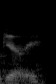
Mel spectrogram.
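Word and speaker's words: Gerry: Originally, you look at it and you think Jerry, because it's Jerry, but with a G. But he drew... in his productions, went with Gary. Like a hard G... E-A. So we're going with Gary, and yeah.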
